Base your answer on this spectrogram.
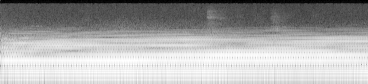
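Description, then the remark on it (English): A deep foghorn blasts in one long, steady, droning tone, loud and unbroken, with a rich stack of harmonics and no pauses or voices. “The foghorn blew.”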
